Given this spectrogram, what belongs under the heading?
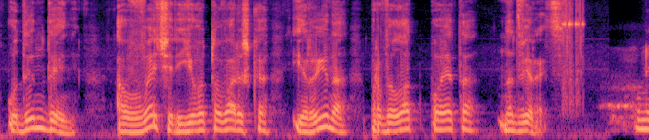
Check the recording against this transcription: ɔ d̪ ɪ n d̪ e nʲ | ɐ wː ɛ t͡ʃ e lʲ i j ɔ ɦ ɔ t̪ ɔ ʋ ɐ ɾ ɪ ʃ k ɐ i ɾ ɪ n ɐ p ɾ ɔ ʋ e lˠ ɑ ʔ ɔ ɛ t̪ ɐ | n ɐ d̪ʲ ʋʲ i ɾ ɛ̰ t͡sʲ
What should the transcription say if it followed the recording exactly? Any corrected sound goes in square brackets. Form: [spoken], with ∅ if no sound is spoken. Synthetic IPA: ɔ d̪ ɪ n d̪ [ɛ] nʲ | ɐ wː ɛ t͡ʃ e [ɾʲ] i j ɔ ɦ ɔ t̪ ɔ ʋ [ɑ] ɾ ɪ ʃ k ɐ i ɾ ɪ n ɐ p ɾ ɔ ʋ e lˠ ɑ [p] ɔ ɛ t̪ ɐ | n ɐ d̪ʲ ʋʲ i ɾ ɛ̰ t͡sʲ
